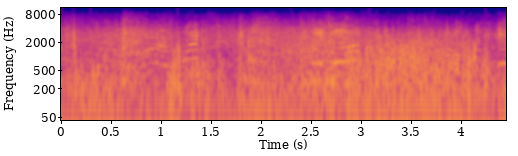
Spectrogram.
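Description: Wind buffeting the microphone on a rowing surf boat at sea, over the rush and splash of water along the hull, with faint voices shouting in the background.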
